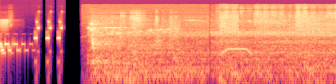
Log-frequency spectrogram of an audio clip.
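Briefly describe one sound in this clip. Game machinery rumbles and hums steadily.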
